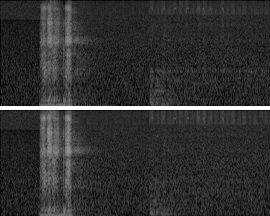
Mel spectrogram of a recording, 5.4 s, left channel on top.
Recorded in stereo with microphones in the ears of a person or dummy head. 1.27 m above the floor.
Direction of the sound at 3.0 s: 5° right (ahead or behind).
